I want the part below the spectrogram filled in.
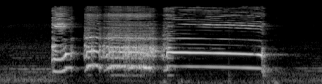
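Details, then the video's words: Rooster crowing once: a broken, raspy opening followed by a long, steady, harmonic note held for about a second before it cuts off abruptly. "Rooster Crowing Sound"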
